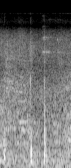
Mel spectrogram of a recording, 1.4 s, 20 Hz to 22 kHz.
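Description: A watermelon is knocked three times, giving short, dull knocks with a mid pitch around 360 Hz that die away almost instantly over a steady background hum. The knocks lack the deep, vibrating thud of a ripe one, so this watermelon is not ripe yet.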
